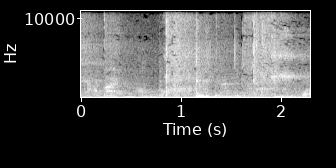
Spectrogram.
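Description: Badminton racket hits on a shuttlecock and thuds of footwork on the court during a doubles rally: several short, sharp impacts, over background voices in a large hall.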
